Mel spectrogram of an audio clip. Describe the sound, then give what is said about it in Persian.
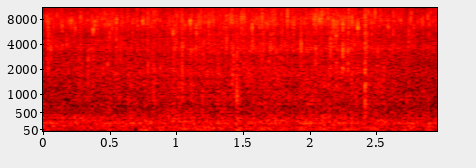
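Steady, crackling sizzle of a plant-based burger patty, made with genetically engineered soy leghemoglobin and yeast, frying in a hot pan, dense hiss with scattered pops, even throughout with no voices. “برگری که با این روش ساخته شده موقع سرخ کردن مثل گوشت واقعی جلز و ولز میکنه.”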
